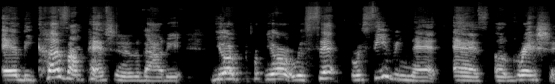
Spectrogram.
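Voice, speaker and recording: A woman speaks loudly with a fairly high pitch and very wide pitch swings. Her tone is animated. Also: fairly slow pace. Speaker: podcast co-host. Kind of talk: casual chat.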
